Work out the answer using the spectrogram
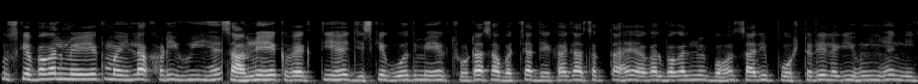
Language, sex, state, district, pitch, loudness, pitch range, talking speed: Hindi, male, Jharkhand, Jamtara, 205 Hz, -22 LUFS, 195-220 Hz, 215 wpm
